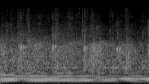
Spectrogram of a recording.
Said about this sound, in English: Your clapping is not good.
